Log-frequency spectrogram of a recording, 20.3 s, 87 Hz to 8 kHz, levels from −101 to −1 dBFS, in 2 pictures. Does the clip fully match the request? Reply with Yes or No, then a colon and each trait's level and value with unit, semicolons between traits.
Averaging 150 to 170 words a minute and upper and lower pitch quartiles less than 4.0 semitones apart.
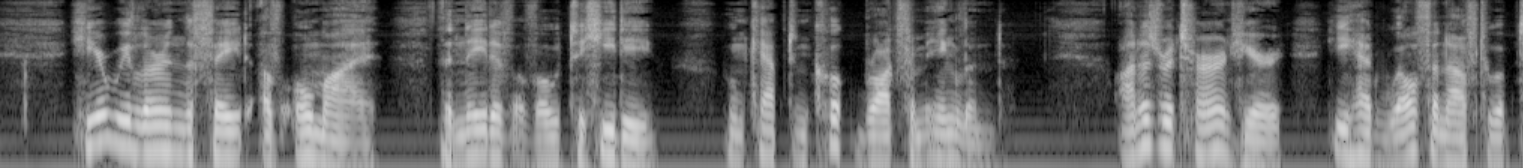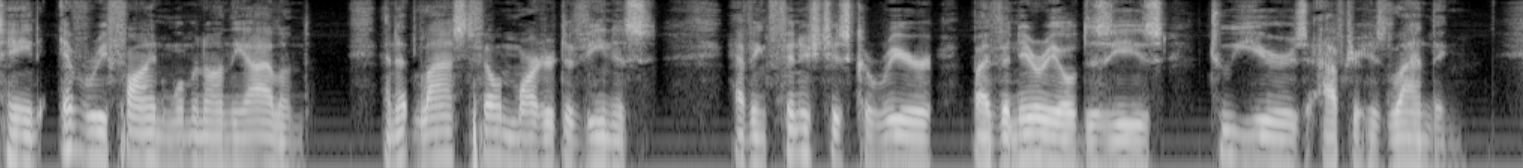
Yes: average, 160 wpm; average, 3.3 semitones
